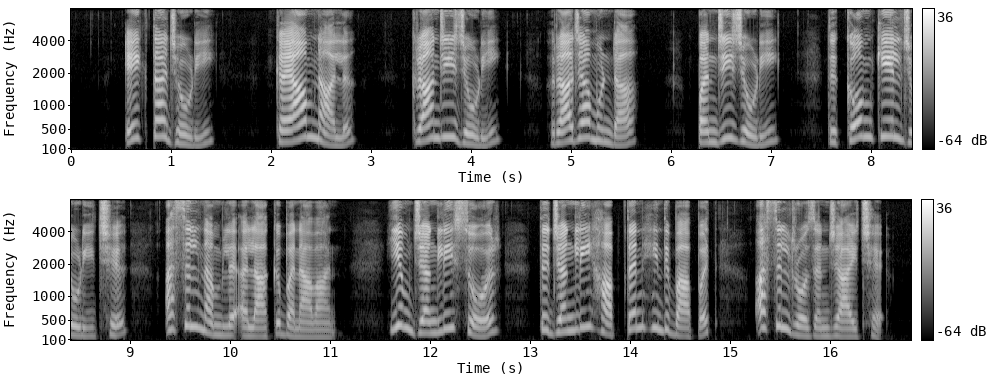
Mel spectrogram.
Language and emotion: Kashmiri, neutral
